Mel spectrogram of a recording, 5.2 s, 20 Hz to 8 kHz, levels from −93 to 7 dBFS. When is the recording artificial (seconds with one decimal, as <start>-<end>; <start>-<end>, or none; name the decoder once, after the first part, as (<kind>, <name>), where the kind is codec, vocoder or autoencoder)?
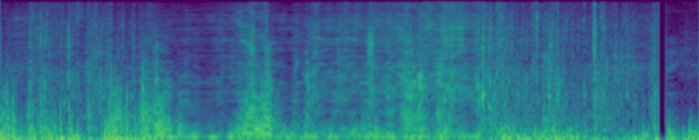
1.1-3.6 (vocoder, HiFi-GAN)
